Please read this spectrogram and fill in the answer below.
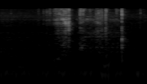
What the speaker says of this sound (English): cut it off around there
